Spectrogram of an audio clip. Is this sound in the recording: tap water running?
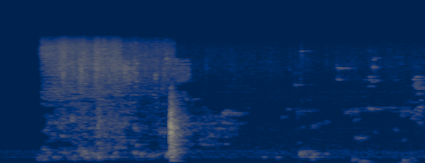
yes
